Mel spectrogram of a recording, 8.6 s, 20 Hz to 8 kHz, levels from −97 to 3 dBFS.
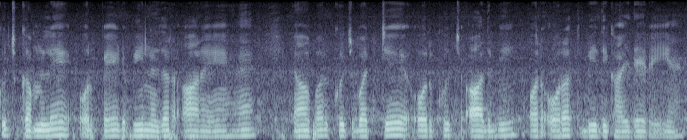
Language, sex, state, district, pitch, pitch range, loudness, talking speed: Hindi, male, Uttar Pradesh, Shamli, 115 Hz, 115-125 Hz, -19 LUFS, 160 wpm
